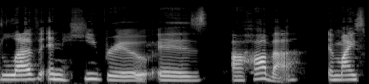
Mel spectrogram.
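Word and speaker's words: אהבה: started and you said love in hebrew is ahava am i pronouncing that right that's right okay and i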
